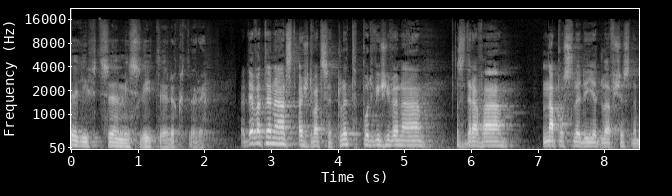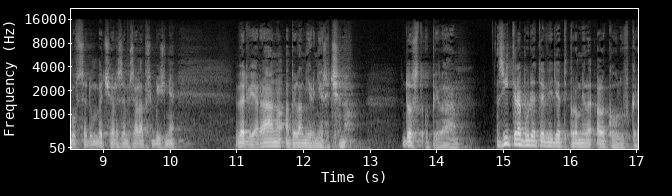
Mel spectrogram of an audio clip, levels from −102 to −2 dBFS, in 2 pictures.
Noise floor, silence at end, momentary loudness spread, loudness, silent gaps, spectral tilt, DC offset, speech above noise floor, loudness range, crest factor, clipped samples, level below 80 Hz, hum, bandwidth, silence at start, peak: -60 dBFS; 0 s; 14 LU; -26 LUFS; none; -5.5 dB/octave; under 0.1%; 34 dB; 6 LU; 24 dB; under 0.1%; -46 dBFS; none; 16 kHz; 0 s; -4 dBFS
